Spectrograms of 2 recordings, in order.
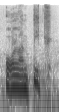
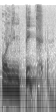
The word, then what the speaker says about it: Olympique: Por eso el nombre, Olympique, o por pronunciarlo muy galamente, espero que luego no me corrijan, Olympique.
